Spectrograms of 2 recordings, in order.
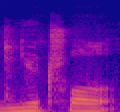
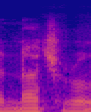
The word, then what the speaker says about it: natural: let me confirm if it is actually neutral or natural so that we get the team's rights so it's actually natural killers not neutral natural killers so i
